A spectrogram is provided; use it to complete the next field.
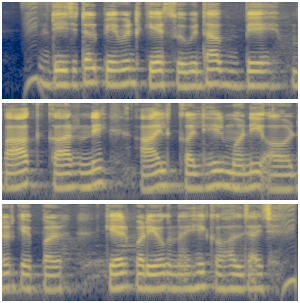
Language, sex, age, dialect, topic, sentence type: Maithili, male, 18-24, Bajjika, banking, statement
